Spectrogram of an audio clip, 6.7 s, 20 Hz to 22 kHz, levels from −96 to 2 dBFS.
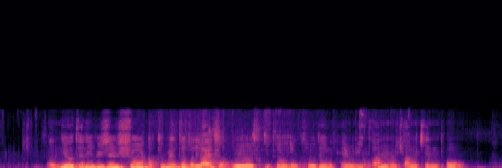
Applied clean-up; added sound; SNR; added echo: neural separator model SepFormer DNS4.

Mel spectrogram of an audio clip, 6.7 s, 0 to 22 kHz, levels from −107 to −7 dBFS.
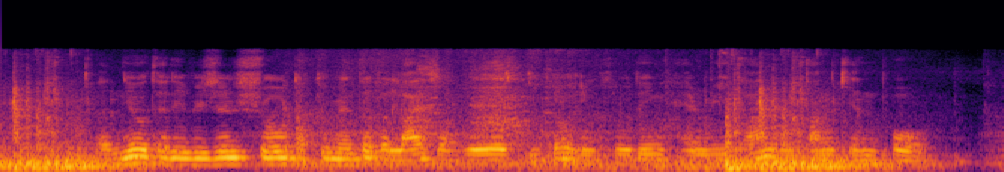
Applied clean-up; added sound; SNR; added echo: none; Sliding door; 4 dB; reverberation time 0.4 s.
